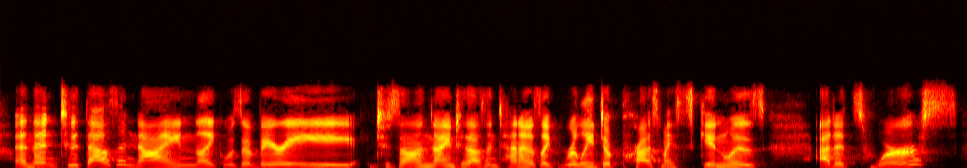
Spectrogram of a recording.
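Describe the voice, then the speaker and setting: A woman with an American accent speaks in an unremarkable speaking voice at a fairly high pitch. Her pace is moderate, with ordinary pitch variation. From US Midwest (Minnesota). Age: 30s. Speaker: skincare company founder. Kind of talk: interview.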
